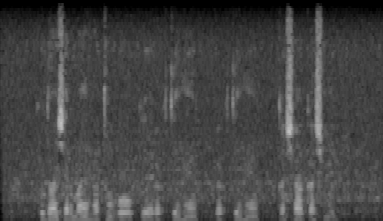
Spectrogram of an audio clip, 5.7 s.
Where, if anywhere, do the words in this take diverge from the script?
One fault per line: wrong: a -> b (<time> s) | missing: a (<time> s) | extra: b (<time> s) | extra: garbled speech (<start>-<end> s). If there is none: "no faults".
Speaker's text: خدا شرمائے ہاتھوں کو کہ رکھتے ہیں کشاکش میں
extra: رکھتے ہیں (3.3 s)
